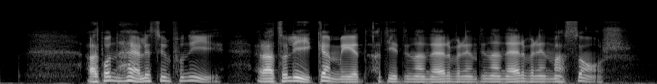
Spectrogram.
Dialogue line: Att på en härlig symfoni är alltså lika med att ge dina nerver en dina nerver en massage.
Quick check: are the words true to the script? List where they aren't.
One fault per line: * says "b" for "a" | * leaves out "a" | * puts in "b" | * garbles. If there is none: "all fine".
all fine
